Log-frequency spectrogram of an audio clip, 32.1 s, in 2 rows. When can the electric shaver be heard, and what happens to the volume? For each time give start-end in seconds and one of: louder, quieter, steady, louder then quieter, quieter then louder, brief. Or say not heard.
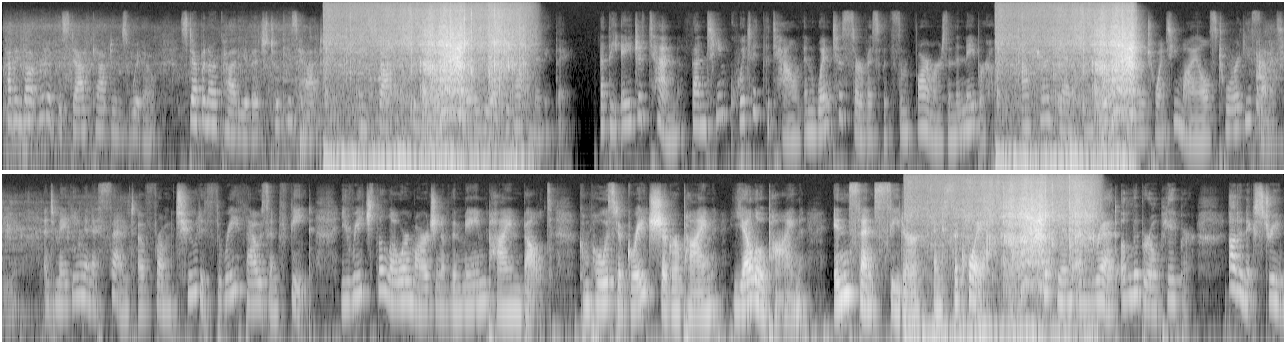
not heard.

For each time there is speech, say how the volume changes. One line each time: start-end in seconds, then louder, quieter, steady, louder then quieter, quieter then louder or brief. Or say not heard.
0.0-32.0 louder.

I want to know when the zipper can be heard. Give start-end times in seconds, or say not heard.
4.0-6.7, 12.4-14.2, 27.2-29.8.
